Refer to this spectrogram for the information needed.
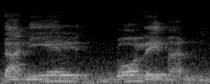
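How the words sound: The name is pronounced with Spanish sounds.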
